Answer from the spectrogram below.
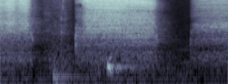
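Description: A young owl gives repeated breathy, hissing calls: three loud, raspy bursts, the middle one longest, each separated by a short pause, with no voices.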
